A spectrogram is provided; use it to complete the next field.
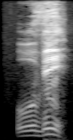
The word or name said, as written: uvi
